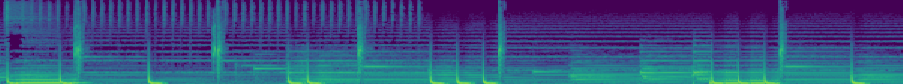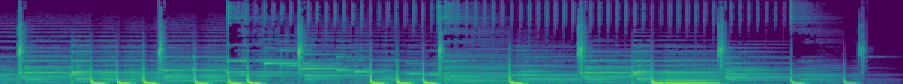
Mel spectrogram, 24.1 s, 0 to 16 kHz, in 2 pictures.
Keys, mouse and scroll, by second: 0.0 middle click, 0.8 click, 1.5 scroll down 2, 2.2 middle click.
